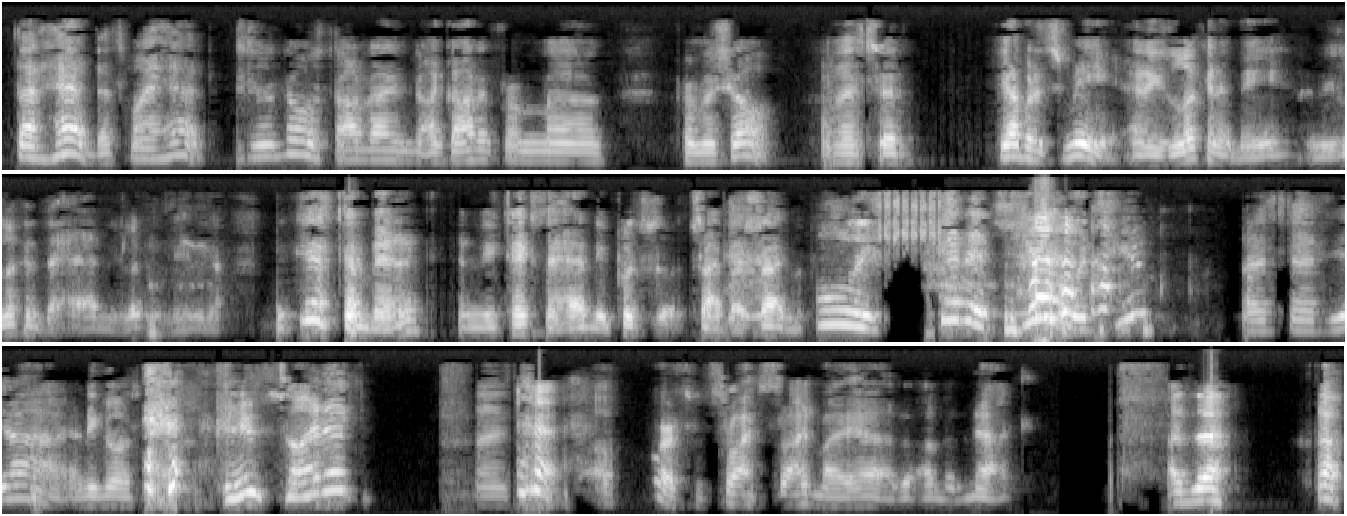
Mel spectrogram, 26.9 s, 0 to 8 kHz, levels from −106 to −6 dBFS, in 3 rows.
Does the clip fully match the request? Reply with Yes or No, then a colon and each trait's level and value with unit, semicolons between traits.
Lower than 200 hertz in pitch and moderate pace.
No: medium, 140 Hz; fast, 210 wpm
